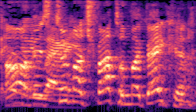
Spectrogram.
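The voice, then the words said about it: Put-on Danish accent, sounds like Arnie. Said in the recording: “Is that a good accent? ... It's very good. It's quite Arnie. ... An Austrian.”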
